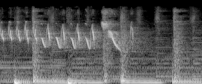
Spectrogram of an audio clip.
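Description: Bird chirping sound effect: a quick run of high chirps for about the first second, ending in one falling note, over children's background music with a steady beat.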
